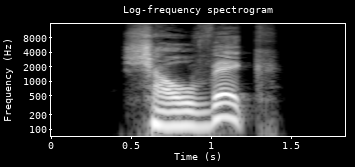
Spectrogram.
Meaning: 1. singular imperative of vorbeischauen 2. first-person singular present of vorbeischauen
- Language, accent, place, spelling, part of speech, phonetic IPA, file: German, Germany, Berlin, schau vorbei, verb, [ˌʃaʊ̯ foːɐ̯ˈbaɪ̯], De-schau vorbei.ogg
